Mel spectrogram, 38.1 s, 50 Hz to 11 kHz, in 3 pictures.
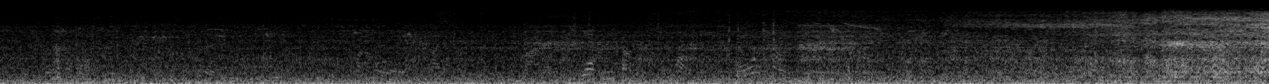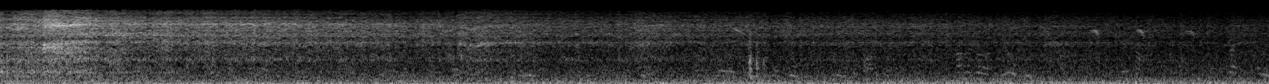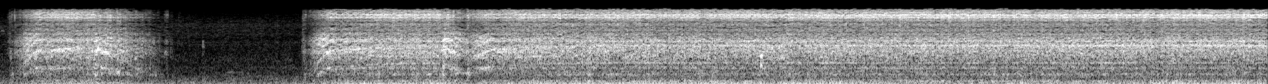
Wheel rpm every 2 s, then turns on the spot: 0, 0, 0, 0, 0, 0, 0, 0, 0, 0, 0, 0, 10, 70, 90, 190, 230, 230, 230.
none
